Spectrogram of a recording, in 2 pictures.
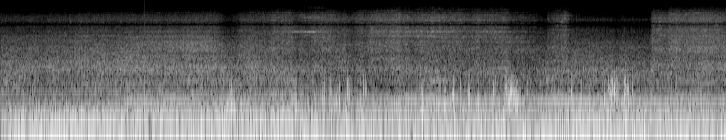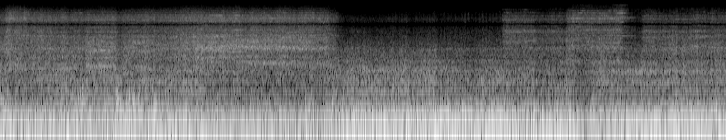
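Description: Freight train going by: the deep, steady rumble of GE diesel locomotives working, with rail and wheel noise over it. The locomotives pull alongside near the end.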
